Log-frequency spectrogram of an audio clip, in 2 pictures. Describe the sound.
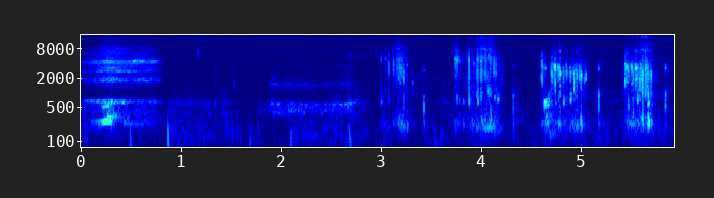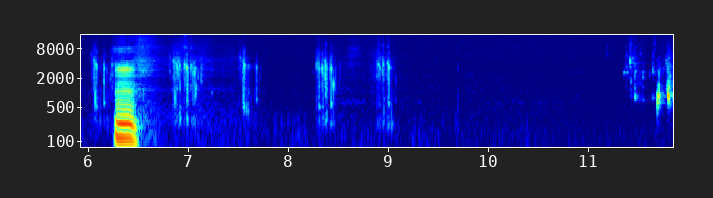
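Sipping and slurping while tasting a 2018 single-varietal Merlot red wine: faint mouth clicks and breaths, then one loud, wet slurp midway, followed by softer, scattered mouth noises.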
